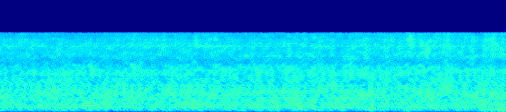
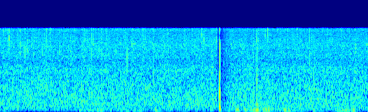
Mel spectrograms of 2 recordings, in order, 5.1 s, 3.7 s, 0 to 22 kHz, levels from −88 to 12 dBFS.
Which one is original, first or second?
second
